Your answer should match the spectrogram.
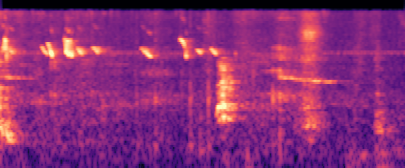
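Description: Baby chicks peeping: a scatter of short, high, falling peeps, several in the first two seconds, then a longer, lower falling peep about three seconds in.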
